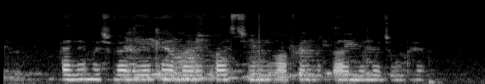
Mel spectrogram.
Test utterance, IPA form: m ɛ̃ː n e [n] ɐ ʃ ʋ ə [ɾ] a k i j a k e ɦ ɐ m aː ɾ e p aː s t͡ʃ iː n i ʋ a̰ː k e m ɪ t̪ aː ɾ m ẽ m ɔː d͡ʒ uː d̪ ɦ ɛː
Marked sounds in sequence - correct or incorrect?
incorrect, correct

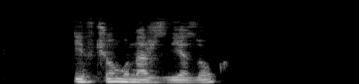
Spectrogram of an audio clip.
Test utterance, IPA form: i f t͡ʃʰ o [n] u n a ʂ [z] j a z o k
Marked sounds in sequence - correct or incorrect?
incorrect, correct

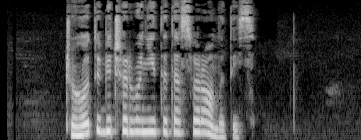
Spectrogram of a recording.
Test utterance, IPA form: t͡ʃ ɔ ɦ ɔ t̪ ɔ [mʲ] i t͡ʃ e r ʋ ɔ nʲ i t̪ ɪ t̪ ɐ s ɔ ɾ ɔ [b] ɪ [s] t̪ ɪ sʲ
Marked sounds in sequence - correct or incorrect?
incorrect, incorrect, incorrect

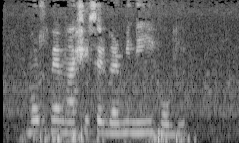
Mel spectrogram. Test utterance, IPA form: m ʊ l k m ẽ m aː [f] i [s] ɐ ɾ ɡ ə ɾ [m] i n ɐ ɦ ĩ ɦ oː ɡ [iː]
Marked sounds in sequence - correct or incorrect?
incorrect, correct, correct, correct

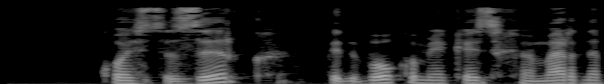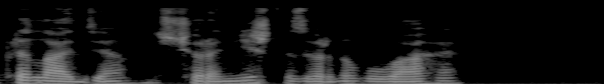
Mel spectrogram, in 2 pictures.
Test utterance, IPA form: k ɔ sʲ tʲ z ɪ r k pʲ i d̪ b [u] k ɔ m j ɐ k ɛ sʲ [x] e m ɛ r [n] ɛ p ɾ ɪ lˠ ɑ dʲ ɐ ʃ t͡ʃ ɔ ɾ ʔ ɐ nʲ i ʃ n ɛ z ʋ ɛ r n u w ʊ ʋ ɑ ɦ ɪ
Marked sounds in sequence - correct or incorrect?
incorrect, correct, correct

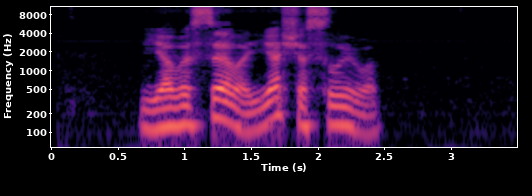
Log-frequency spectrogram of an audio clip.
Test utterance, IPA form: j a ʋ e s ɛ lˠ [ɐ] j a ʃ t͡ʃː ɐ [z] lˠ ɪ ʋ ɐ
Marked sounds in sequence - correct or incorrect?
correct, incorrect

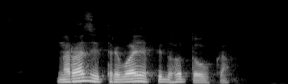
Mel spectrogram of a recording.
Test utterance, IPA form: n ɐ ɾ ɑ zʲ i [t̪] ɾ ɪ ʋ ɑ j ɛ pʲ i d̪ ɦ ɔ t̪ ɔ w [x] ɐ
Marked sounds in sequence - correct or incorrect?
correct, incorrect

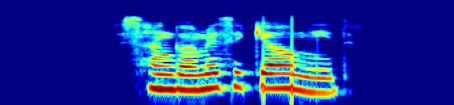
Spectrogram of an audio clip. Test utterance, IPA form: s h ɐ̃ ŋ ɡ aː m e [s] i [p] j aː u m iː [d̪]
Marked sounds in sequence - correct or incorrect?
correct, incorrect, correct

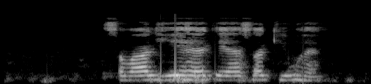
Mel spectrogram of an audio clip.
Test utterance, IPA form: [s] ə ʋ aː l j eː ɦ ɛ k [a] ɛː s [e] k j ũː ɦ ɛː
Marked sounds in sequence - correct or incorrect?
correct, incorrect, incorrect

